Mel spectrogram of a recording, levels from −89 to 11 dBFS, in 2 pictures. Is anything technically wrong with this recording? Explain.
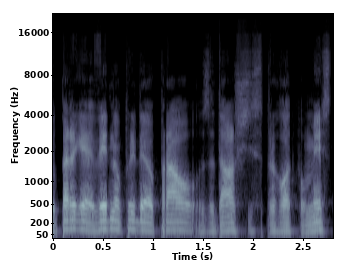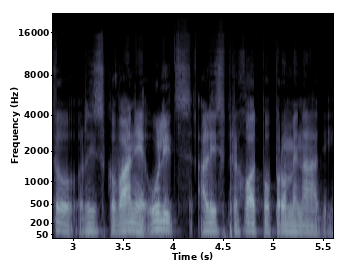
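Yes. Throughout the speech there is a plainly rough, grainy, noisy texture, yet the top end stays open up to about 20.2 kHz with few swirling holes. That likely points to Opus compression in its music mode, with a bitrate around 24 kbps: band energies survive, but starved bands are refilled with folded or noise content.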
